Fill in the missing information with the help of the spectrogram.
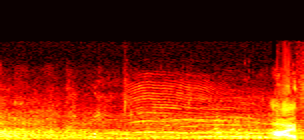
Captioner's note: all laughing; audience boos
